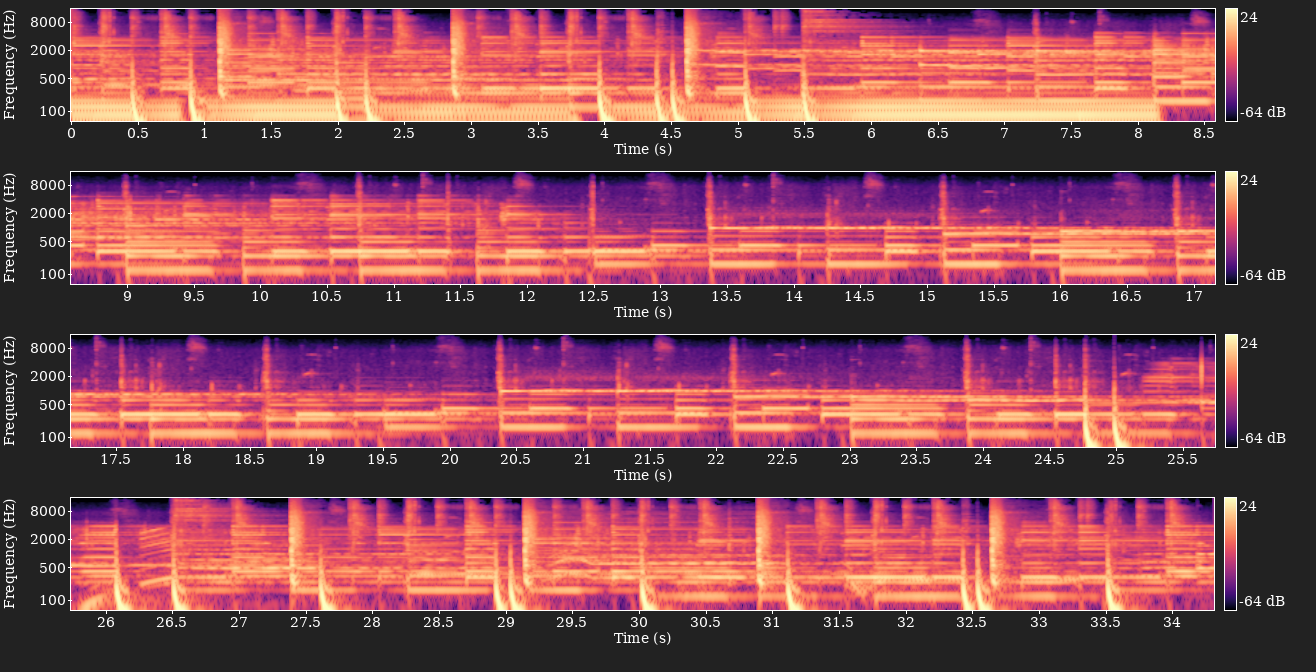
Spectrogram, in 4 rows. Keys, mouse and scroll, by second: 5.8 double click, 13.6 alt+shift+click, 19.9 double click, 27.7 alt+click, 29.7 double click, 32.3 alt+click.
